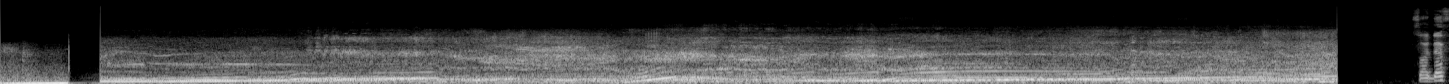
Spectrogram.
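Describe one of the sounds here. A car engine revs and whines from across an open track.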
